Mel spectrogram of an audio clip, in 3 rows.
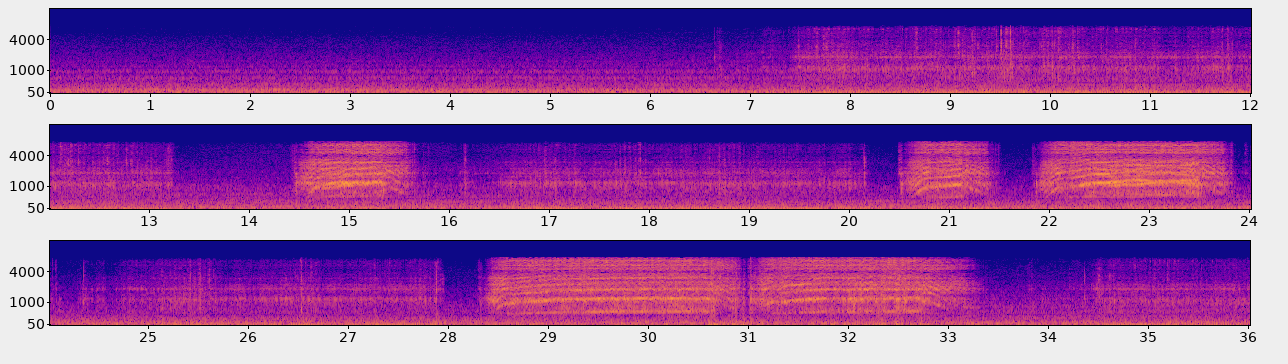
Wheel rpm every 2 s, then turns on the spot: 0, 0, 0, 10, 20, 20, 20, 50, 10, 20, 50, 110, 20, 30, 110, 110, 70, 20.
6-20 24-28 34-36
